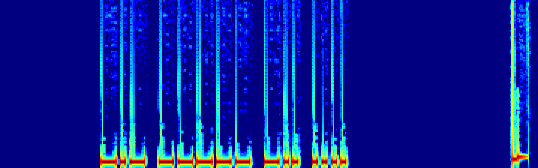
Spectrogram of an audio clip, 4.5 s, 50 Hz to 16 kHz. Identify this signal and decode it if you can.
Morse code, heard as a keyed tone, about 32 wpm, 700 Hz. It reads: K0DH
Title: USA Call Signs - 4 Characters - 4x Character Spacing - 30wpm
